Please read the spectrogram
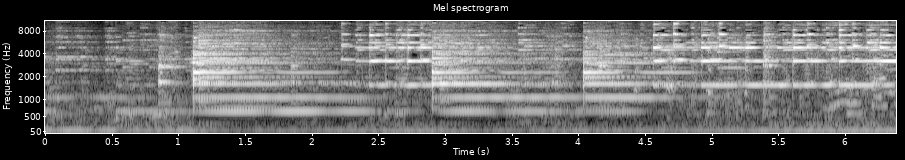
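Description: Hanging brass temple bells rung by hand, struck about once every one to two seconds. Each strike rings on with several overlapping steady tones that fade slowly, over a steady low hum.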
